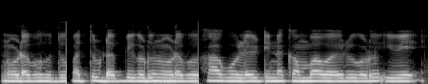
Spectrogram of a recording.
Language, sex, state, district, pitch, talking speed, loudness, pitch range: Kannada, male, Karnataka, Bidar, 155 Hz, 125 wpm, -12 LUFS, 150-155 Hz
